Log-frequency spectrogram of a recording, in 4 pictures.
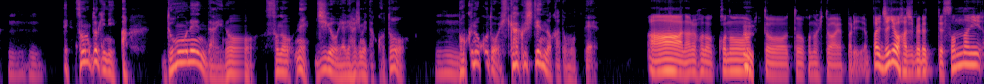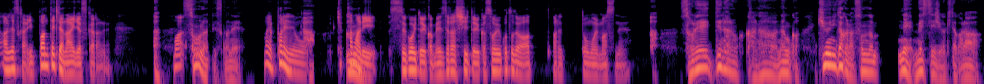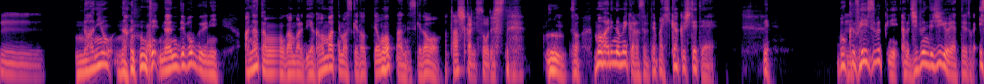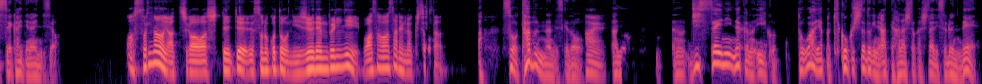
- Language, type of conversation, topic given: Japanese, advice, 同年代と比べて焦ってしまうとき、どうすれば落ち着いて自分のペースで進めますか？
- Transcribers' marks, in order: laughing while speaking: "なんで なんで僕に"; laughing while speaking: "そうですね"; tapping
